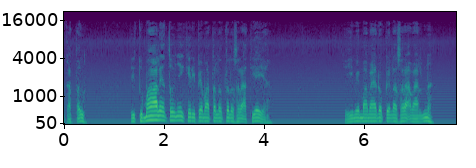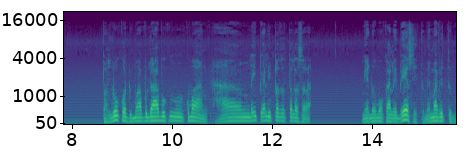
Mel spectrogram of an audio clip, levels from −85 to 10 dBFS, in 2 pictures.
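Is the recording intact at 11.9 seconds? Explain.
No, not quite. At 11.9 seconds there's mains buzz under the speech, and it isn't just that moment: it runs the whole clip. Something like a dimmer, a rectifier or poor shielding is letting sharp switching spikes into the signal twice per 50 Hz cycle, and those spikes spray harmonics well up into the kilohertz range. You hear it as a steady, raspy buzz sitting roughly 25 dB below the speech.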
